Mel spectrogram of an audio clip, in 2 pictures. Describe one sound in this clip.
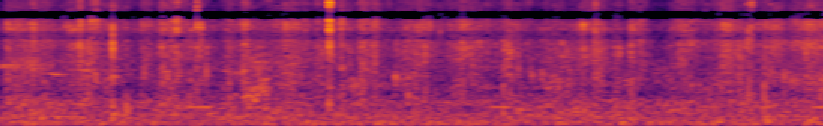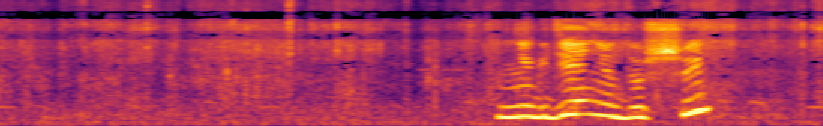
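Dogs run through rustling grass.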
